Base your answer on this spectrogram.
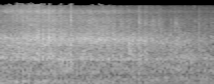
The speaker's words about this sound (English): Oh, shit, there's a Big Mac truck on our ass.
